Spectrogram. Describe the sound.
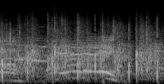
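A crowd claps steadily in a dense, continuous patter, with voices calling and cheering over the applause throughout.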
